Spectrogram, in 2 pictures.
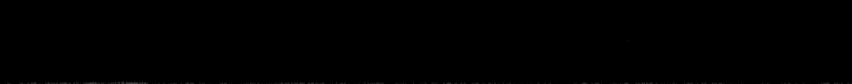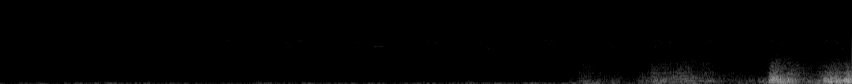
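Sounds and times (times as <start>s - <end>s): faint bird chirps: 1.5s - 16.9s
low rumble of thunder: 14.0s - 17.0s.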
